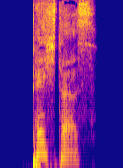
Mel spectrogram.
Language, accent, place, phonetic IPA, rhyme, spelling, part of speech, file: German, Germany, Berlin, [ˈpɛçtɐs], -ɛçtɐs, Pächters, noun, De-Pächters.ogg
- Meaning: genitive singular of Pächter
